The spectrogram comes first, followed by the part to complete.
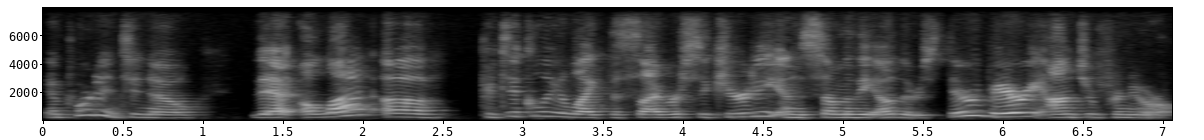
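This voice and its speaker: Lively intonation marks this woman's plain, everyday voice. Her pitch is fairly high and her pace fairly quick. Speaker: non-profit organization president. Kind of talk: online presentation.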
